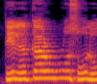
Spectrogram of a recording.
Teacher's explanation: रॉ के ऊपर है पेश, तो रॉ को पुर यानी मोटा पढ़ेंगे · अलिफ से पहले ज़बर अलिफ मद्दा 2 सेकंड तक लंबा करके पढ़ेंगे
